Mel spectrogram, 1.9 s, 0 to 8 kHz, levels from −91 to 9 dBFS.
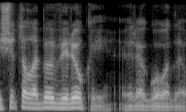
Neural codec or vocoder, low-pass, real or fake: none; 7.2 kHz; real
